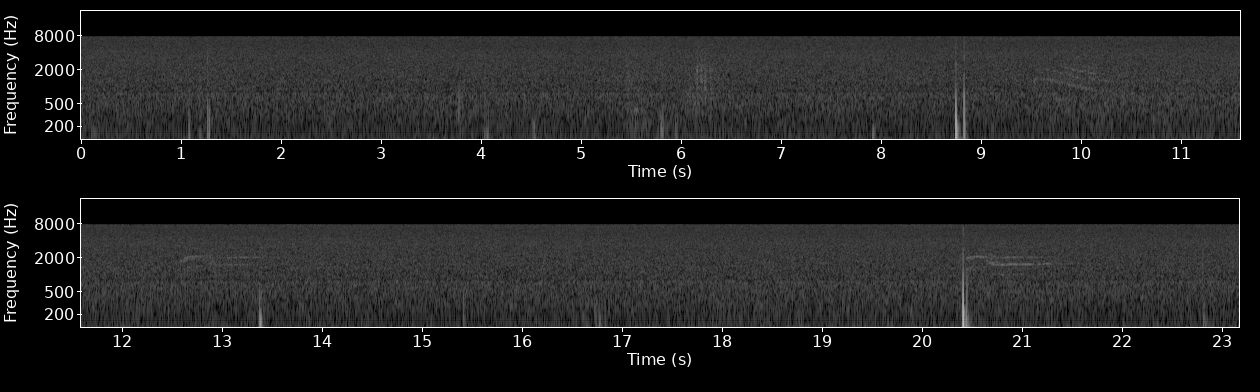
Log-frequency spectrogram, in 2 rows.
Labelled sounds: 9.9	10.2	killer whale, Bigg's (transient), 0.86 to 1.1 kHz
12.6	13.3	killer whale, Bigg's (transient), 1.4 to 2.2 kHz
20.4	21.1	killer whale, Bigg's (transient), 1.4 to 2.1 kHz

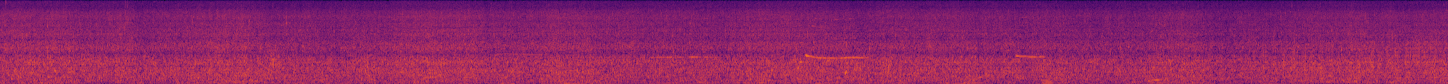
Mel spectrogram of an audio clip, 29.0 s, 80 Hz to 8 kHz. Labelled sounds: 16.1	16.7	humpback whale, 0.81 to 1.2 kHz
20.3	20.8	humpback whale, 0.97 to 1.1 kHz

